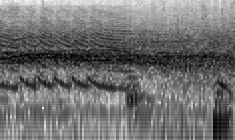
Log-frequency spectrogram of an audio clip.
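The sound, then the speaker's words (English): A group gives hand claps for a clever answer: a dense, lively burst of clapping runs the whole time, with voices calling out over it. “Let me give you some hand claps for that.”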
